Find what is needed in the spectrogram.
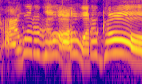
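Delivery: very high, loud squeaky voice. Retelling the David and Goliath story, acting out David volunteering: squeaky David voice. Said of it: "this squeaky voice guy named David".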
